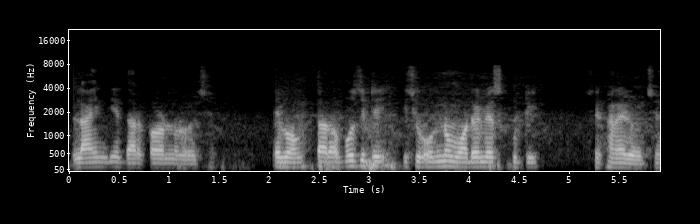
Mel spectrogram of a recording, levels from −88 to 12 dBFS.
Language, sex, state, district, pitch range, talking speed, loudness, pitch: Bengali, male, West Bengal, Jalpaiguri, 120-135 Hz, 160 wpm, -18 LUFS, 130 Hz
